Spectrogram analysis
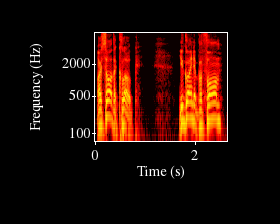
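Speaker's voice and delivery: scornful attendant. Acted. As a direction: sneer at the gleeman. Ara's scornful reply.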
